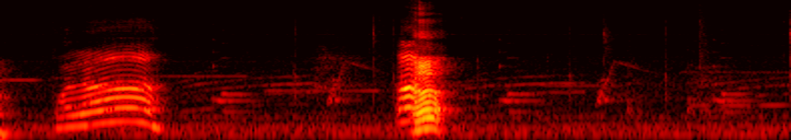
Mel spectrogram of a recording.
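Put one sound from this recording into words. Bright game chimes ring in quick succession.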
